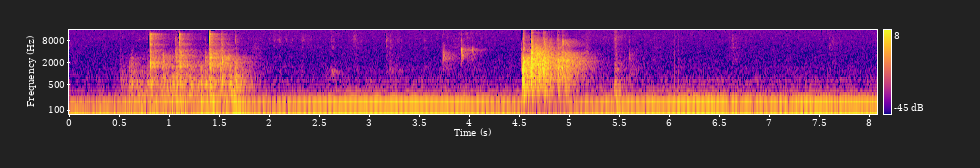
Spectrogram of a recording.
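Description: Short handling noises from a PVC end cap being picked up and turned in the hands, once about a second in and again, louder, about four and a half seconds in, over a steady low hum.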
